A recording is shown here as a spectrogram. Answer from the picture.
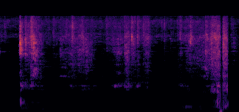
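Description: Faint kitchen handling sounds around an iron kadhai as chopped mustard flowers go into hot water: a soft click shortly after the start, then a few scattered light rustles and taps.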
